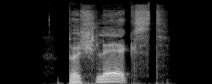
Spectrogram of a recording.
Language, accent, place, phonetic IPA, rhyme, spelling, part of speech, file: German, Germany, Berlin, [bəˈʃlɛːkst], -ɛːkst, beschlägst, verb, De-beschlägst.ogg
- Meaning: second-person singular present of beschlagen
